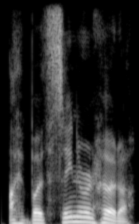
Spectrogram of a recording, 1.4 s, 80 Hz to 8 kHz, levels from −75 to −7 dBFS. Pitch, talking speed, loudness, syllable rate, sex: 130 Hz, 300 wpm, -17 LUFS, 5.7 syllables/s, male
